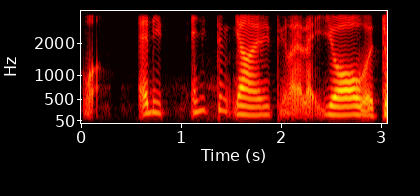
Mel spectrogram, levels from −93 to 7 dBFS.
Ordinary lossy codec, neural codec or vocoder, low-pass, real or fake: none; vocoder, 22.05 kHz, 80 mel bands, WaveNeXt; 3.6 kHz; fake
